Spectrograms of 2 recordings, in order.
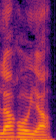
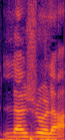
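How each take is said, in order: First: The name is pronounced the Spanish way. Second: The name is pronounced the French way. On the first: The speaker calls it right. "ça se prononce à l'espagnol" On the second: The speaker calls it wrong. "la plupart d'entre vous disaient la Jola"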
